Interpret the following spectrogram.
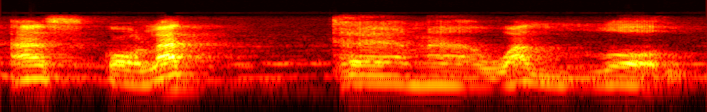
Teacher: taknya dimasukkan dan tidak terbaca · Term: idgham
